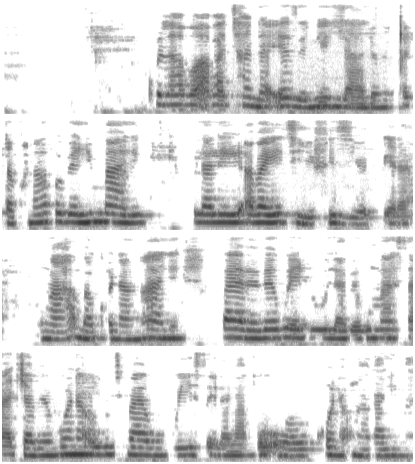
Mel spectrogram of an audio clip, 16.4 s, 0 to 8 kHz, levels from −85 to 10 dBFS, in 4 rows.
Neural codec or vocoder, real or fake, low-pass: none; real; 7.2 kHz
